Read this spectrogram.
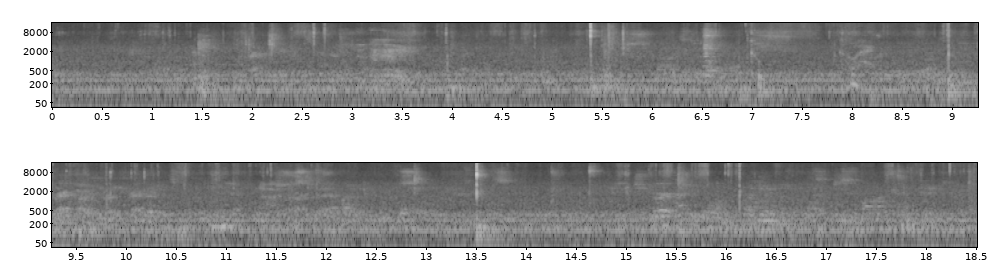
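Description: Playing cards tap and slide on a cloth mat.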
